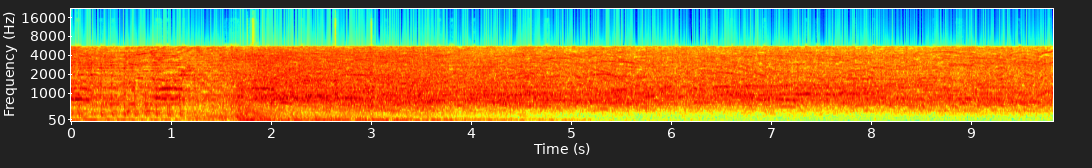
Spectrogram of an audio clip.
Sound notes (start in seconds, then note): 1.7 crowd cheering wildly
